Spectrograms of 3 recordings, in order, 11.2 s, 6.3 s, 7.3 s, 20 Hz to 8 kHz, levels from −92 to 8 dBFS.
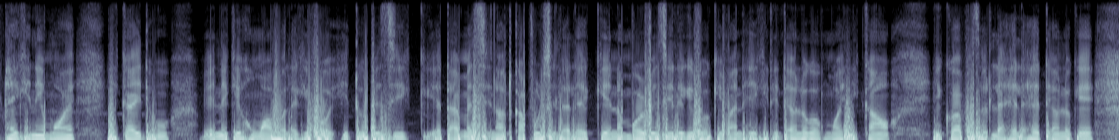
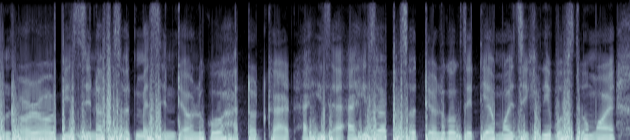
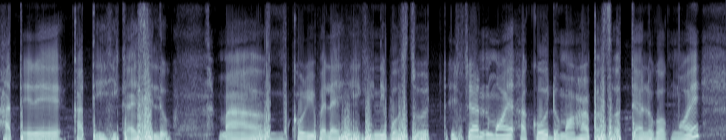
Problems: none marked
